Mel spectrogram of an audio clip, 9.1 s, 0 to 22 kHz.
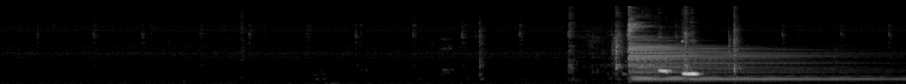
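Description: Mechanical Black Forest 8-day cuckoo clock ticking softly, then a few clicks from the movement as the minute hand is turned. About six seconds in the gong strikes once with a single two-note cuckoo call, falling in pitch, and the gong rings on and slowly fades.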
